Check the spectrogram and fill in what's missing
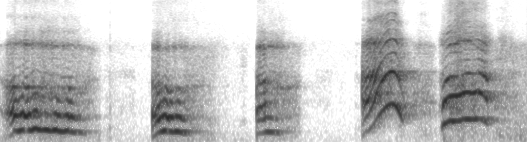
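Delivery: loud "oh"s jumping to high, shouted "ah!"s; short pained cries, climbing sharply. Real, not acted. Streamer hurting as they try to move, escalating pained yelps. Crying out in pain.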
